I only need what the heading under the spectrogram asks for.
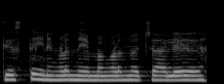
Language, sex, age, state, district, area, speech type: Malayalam, female, 60+, Kerala, Wayanad, rural, spontaneous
